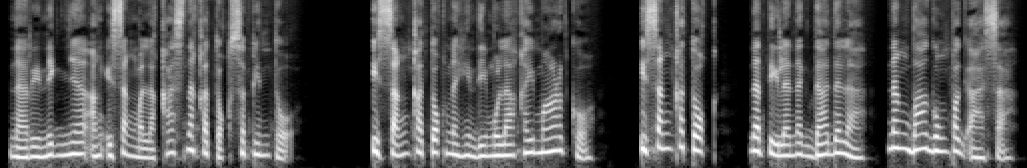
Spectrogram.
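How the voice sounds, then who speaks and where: A woman with a Filipino accent narrates a dramatic scripted story in a fairly low, slightly mellow voice. The recording is studio quality with no room sound.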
